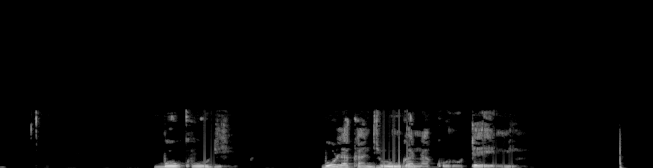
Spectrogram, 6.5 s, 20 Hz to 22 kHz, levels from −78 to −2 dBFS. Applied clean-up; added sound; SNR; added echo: none; none; none; none.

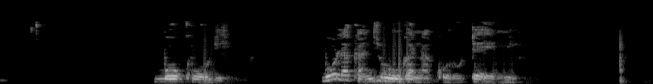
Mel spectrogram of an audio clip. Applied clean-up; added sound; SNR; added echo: none; none; none; reverberation time 0.2 s.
